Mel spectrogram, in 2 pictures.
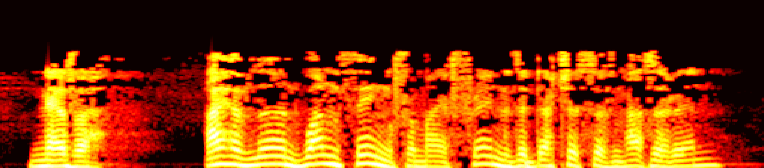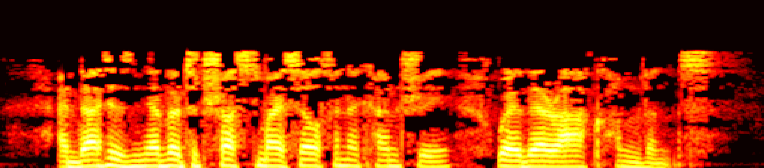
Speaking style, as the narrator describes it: she cried

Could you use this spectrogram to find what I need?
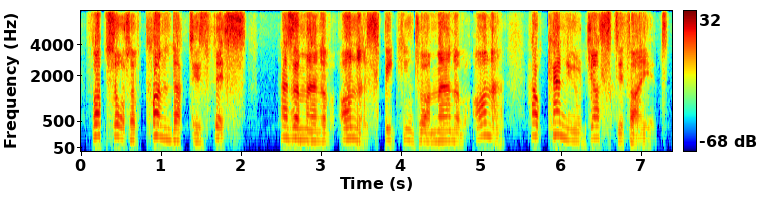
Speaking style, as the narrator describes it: he exclaimed indignantly

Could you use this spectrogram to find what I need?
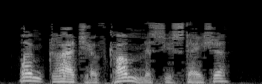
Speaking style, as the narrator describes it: he said with a sigh of relief

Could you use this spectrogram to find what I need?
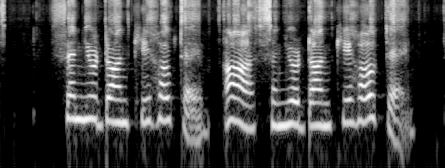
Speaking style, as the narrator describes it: Sancho he called to him in a weak and doleful voice

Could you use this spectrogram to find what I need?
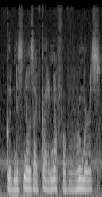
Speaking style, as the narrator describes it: he muttered to himself

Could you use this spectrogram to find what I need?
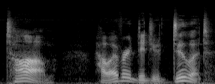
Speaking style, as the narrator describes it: gasped Ned at length

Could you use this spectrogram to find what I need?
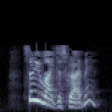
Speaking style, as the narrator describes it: said Holmes cheerfully

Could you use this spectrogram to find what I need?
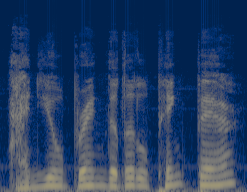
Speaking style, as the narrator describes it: asked Dorothy eagerly

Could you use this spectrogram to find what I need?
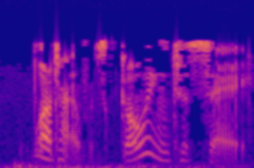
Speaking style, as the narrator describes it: said the Dodo, in an offended tone

